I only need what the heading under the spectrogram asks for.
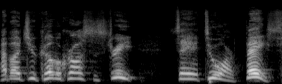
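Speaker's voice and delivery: mock screaming, very high and shrill. Retelling a shouting match with a stranger: imitating own screaming. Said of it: "we're screaming at this guy".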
